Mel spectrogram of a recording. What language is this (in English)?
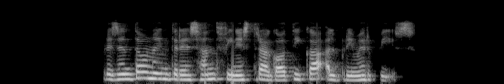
Catalan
